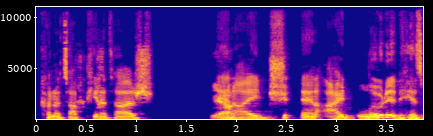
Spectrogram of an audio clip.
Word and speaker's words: Pinotage: And at the end, Roelof, he goes, very good, but it's pronounced Pinotage.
